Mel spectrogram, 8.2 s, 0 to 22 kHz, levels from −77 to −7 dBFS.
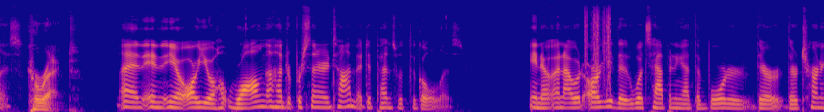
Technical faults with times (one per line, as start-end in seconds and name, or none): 5.84-6.12 cable scratch noise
